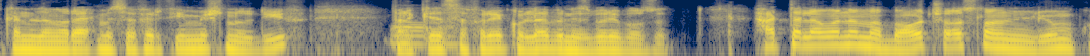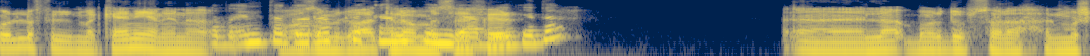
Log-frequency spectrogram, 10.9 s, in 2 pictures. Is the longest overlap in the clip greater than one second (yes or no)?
yes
